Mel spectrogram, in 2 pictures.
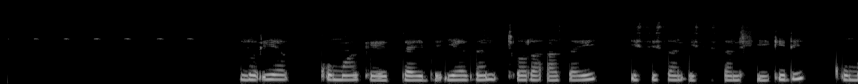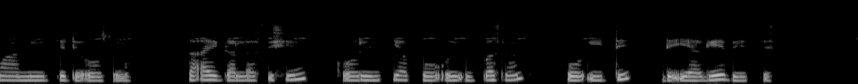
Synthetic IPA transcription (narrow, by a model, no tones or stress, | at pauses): lɔʔɪjɐ | kʼʊmake̞ːt̪ːɐjd̪ɛʔɪjaːɡɐnt͡ʃʼɔɾɐʔɐsɐj | ʔɪsːɪsɐnɪsːɪ̥sɐnʃiːkʼɪd̪ɪ | kʼʊmaːmiːd̪ːɛd̪ɛ̰ʔo̞ːsɔnɐ | sɐʔɐjɡɐlːɐsːɪʃɪn | kʰo̞ːɾɪnt̪ːɪjɐpoːʔɔjʔʊbːɐsɐn | po̞ːʔiːd̪ːɪ | d̪ɛ̰ʔɪ̰jaːɡe̞ːbe̞ːt̪ːes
